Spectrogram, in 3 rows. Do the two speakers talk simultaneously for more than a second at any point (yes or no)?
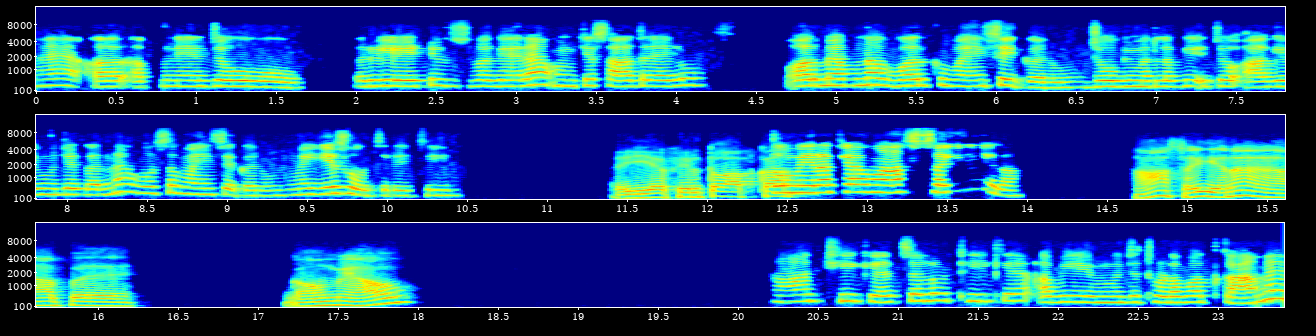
no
